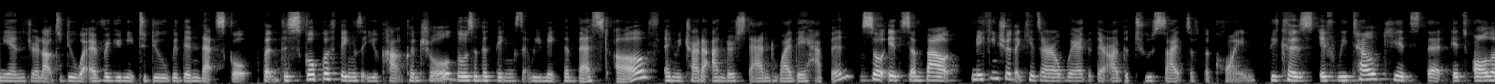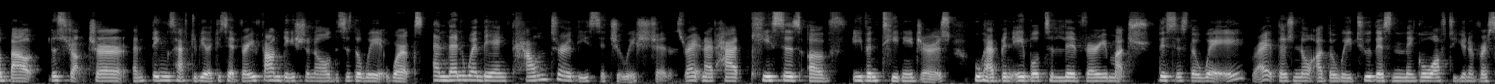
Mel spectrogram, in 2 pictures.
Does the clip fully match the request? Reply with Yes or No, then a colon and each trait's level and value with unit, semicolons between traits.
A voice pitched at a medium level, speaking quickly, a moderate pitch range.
No: medium, 170 Hz; fast, 250 wpm; narrow, 2.2 semitones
